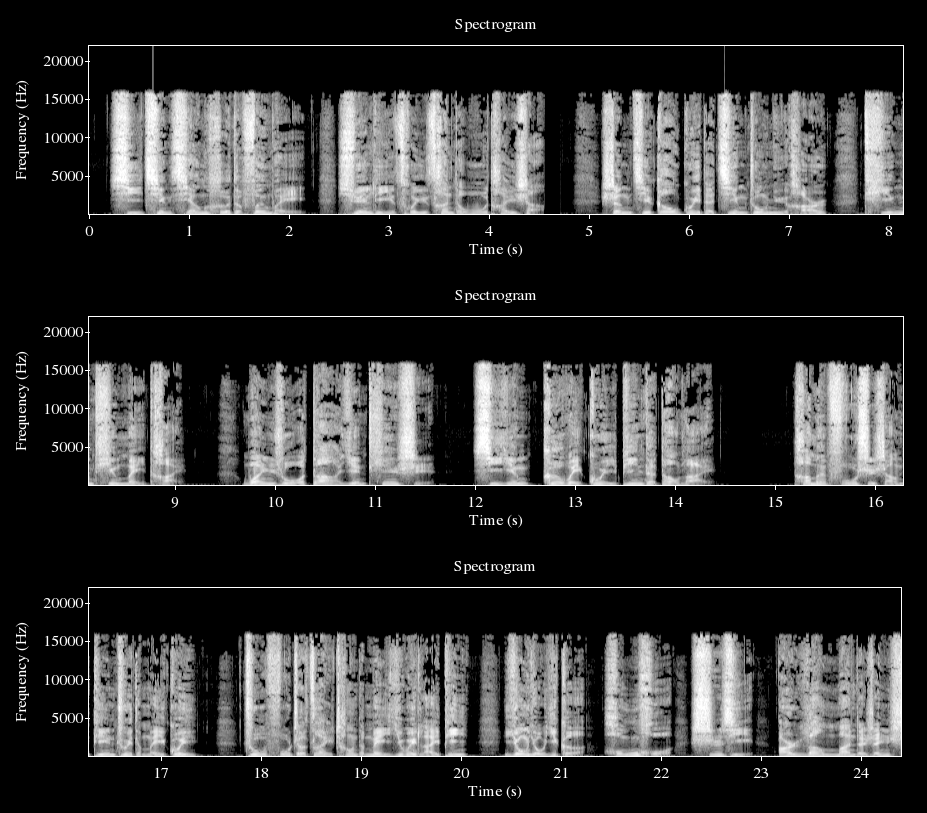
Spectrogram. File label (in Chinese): 男 开幕词; 大雁城产品品鉴会暨认筹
